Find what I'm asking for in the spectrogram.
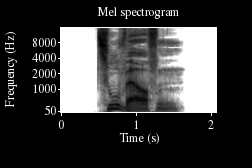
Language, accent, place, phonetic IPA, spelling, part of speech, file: German, Germany, Berlin, [ˈt͡suːˌvɛʁfn̩], zuwerfen, verb, De-zuwerfen.ogg
- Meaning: to throw (to someone)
